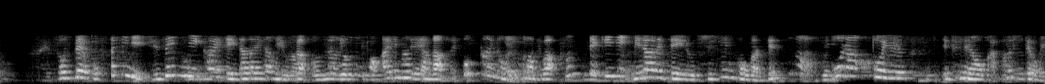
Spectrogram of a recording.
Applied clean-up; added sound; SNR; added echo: neural mask model DeepFilterNet 3.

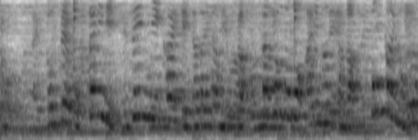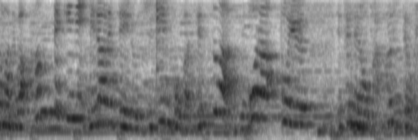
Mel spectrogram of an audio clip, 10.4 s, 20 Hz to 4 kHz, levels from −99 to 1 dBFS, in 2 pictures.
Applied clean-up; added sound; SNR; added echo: none; Cutlery, silverware; 18 dB; reverberation time 0.5 s.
